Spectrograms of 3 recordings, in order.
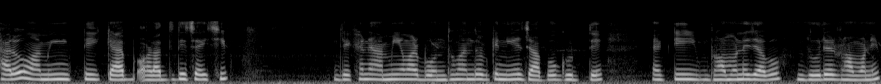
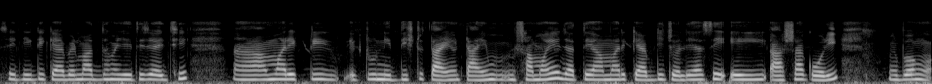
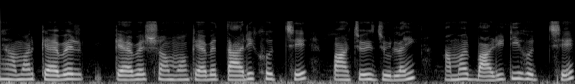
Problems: constant background noise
